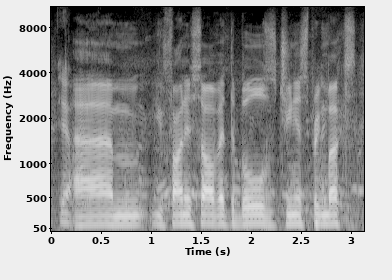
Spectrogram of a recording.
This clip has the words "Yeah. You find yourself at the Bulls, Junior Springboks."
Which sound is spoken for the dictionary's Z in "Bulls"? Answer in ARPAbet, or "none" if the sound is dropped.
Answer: Z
